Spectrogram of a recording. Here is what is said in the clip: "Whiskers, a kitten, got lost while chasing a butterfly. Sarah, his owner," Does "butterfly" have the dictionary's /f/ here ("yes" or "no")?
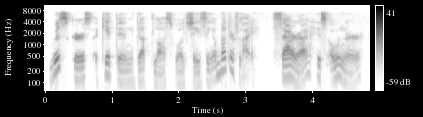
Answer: yes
